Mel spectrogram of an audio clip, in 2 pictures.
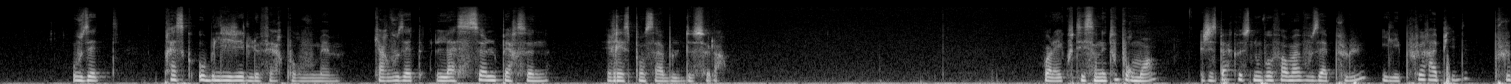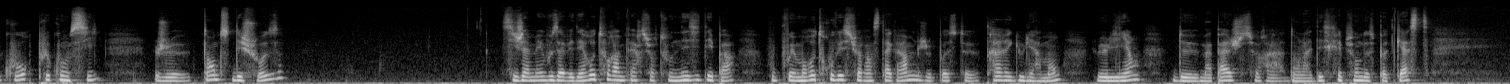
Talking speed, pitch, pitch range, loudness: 155 wpm, 180 Hz, 170-195 Hz, -19 LUFS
